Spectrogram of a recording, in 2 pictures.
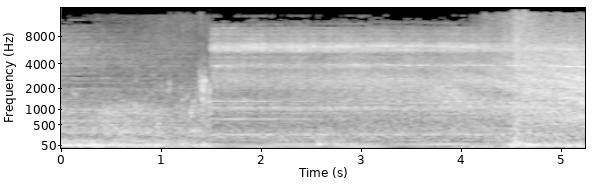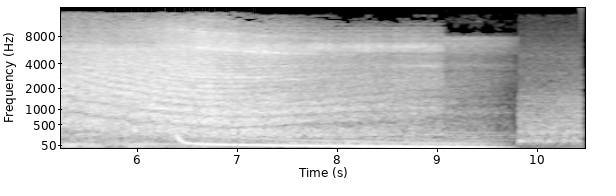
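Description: A four-engine propeller aircraft flying low past, its engine drone sweeping down in pitch as it goes by about six and a half seconds in. A deep rumbling music score runs underneath.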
